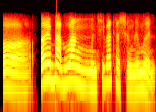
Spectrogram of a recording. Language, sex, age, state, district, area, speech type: Bodo, female, 45-60, Assam, Baksa, rural, conversation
